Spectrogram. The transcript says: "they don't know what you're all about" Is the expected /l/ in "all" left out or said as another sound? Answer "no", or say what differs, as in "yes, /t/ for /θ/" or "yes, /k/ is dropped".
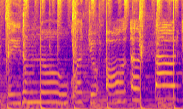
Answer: no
